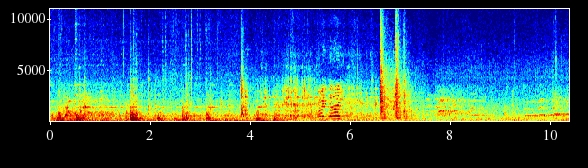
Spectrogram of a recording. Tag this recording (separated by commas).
Speech, Vehicle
